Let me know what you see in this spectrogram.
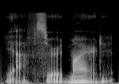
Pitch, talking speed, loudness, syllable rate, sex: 95 Hz, 200 wpm, -20 LUFS, 7.0 syllables/s, male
